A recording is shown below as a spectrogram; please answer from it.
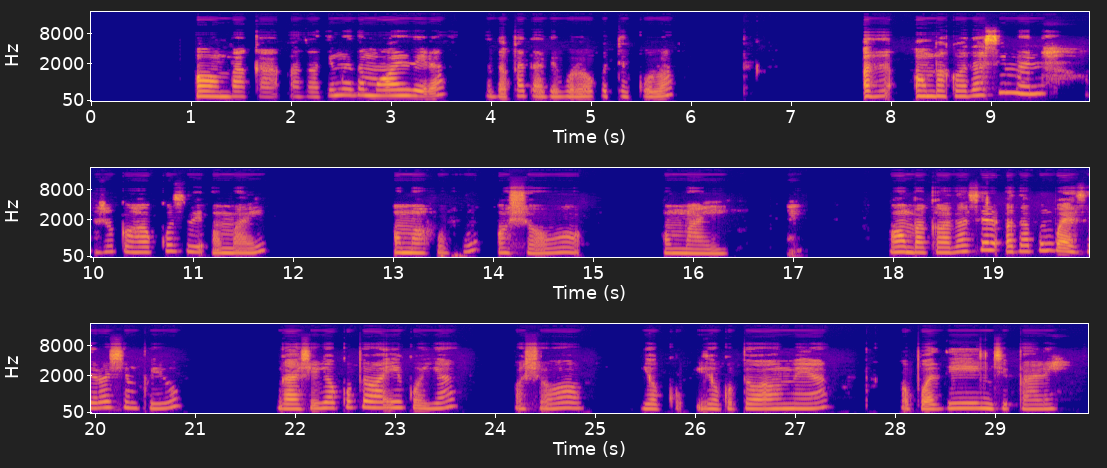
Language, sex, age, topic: Oshiwambo, female, 18-24, agriculture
